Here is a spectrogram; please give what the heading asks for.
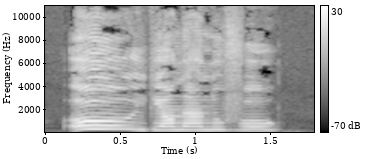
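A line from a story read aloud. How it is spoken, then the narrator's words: Children exclaiming. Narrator (French): tous les enfants de s'exclamer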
